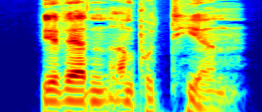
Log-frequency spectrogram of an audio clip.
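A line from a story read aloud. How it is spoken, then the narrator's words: Steady, composed voice. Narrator (German): Der junge Arzt räusperte sich leise, und man merkte seiner Stimme die innere Zerrissenheit nicht an, als er sagte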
